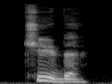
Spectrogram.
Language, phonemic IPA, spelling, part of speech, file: French, /kyb/, cubes, noun, LL-Q150 (fra)-cubes.wav
- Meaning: plural of cube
